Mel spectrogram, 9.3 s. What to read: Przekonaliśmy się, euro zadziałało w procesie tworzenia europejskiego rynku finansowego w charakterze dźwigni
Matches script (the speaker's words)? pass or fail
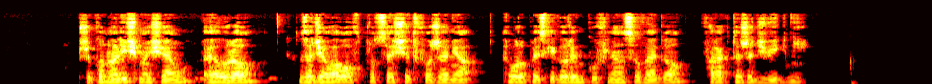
pass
